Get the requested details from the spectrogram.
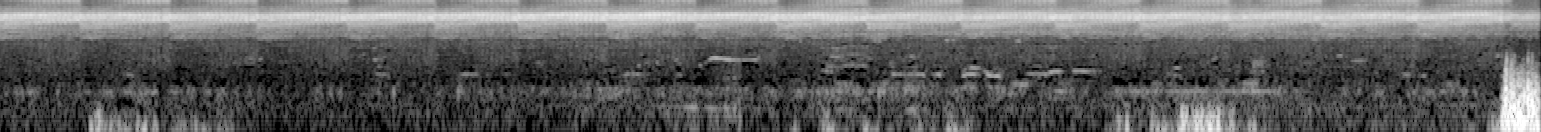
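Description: A cicada sings a loud, high, shrill buzz that pulses steadily, beating several times each second.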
